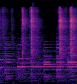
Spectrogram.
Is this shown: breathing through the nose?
no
